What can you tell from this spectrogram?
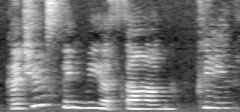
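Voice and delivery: high little dragon voice; pleading young dragon. Acted. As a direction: beg sweetly for a bedtime favor. Third dragon begs for a song.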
